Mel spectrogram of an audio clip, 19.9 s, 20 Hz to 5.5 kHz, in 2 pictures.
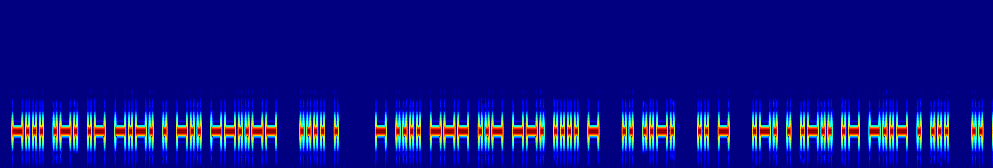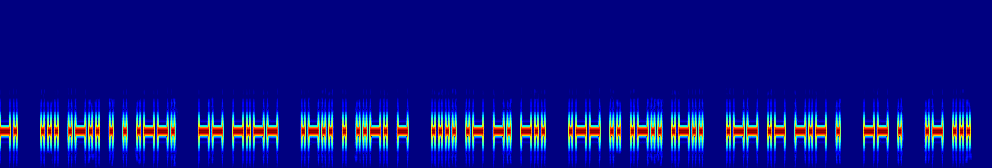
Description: Morse code, heard as a keyed tone, about 34 wpm, 600 Hz. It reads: BRACED, HE THOUGHT IF IT RELAXES IN SLEEP MY LEFT HAND WILL WAKE ME AS
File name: the old man and the sea 2 35wpm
